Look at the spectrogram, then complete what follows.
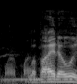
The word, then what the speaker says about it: Lobaido: Lobaido is the original pronunciation from back in Italy, but when it became here, it Americanized it to Lobaido.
